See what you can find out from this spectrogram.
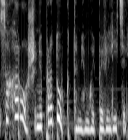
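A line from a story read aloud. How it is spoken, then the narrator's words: Trembling babble. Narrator (Russian): пролепетал он дрожащим голосом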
